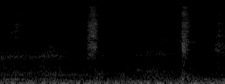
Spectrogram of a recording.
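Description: Two brief, faint scraping rustles about a second apart over a quiet room hum, as clothes on plastic hangers are brushed and moved along a rack.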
